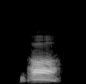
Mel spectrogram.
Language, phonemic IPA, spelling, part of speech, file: Bengali, /bʱo/, ভ, character, LL-Q9610 (ben)-ভ.wav
- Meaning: The 35th character in the Bengali abugida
